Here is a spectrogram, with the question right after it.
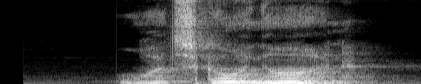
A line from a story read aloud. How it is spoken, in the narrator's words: said in a hoarse voice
